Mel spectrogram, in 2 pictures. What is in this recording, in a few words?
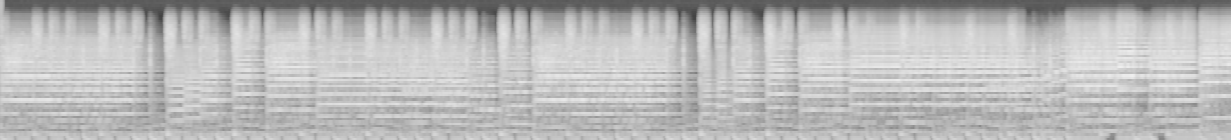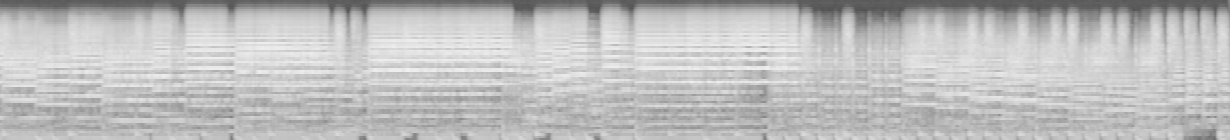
battle; SNES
